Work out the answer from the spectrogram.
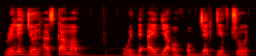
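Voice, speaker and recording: A man's voice: mid-range voice, moderate pace, faint music behind. A man in casual philosophical podcast talk, explaining earnestly and at length with rhetorical questions. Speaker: podcast co-host.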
